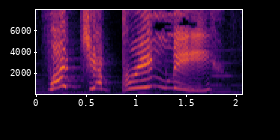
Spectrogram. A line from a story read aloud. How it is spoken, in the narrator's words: They screamed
